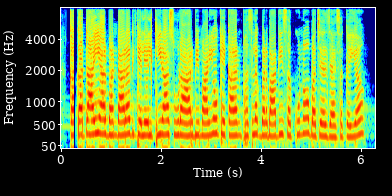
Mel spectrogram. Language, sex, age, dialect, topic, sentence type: Maithili, female, 46-50, Angika, agriculture, question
